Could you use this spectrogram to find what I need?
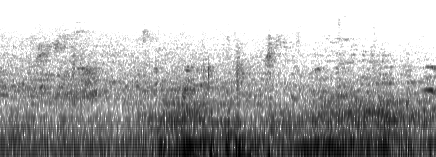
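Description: People talk faintly in the distance along a street.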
